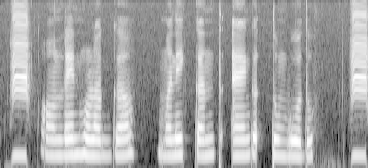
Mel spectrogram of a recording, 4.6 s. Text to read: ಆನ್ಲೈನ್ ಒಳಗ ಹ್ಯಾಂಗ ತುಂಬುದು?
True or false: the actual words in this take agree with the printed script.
false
